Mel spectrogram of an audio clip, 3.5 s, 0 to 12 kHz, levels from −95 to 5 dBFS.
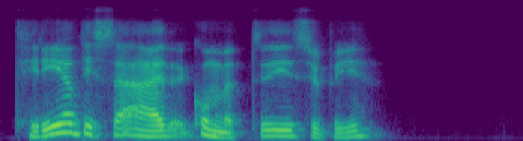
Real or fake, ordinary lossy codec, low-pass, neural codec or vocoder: fake; Opus, 24 kbps; 7.2 kHz; codec, 16 kHz, about 1 kbps, DyCAST, with the encoder's durations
